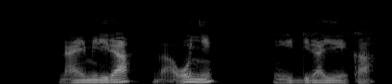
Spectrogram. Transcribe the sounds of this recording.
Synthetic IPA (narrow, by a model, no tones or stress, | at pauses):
na̰imiɾiɾa | ŋɡa̰ːwoɲe̞ | nejidːiɾaje̞ːka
